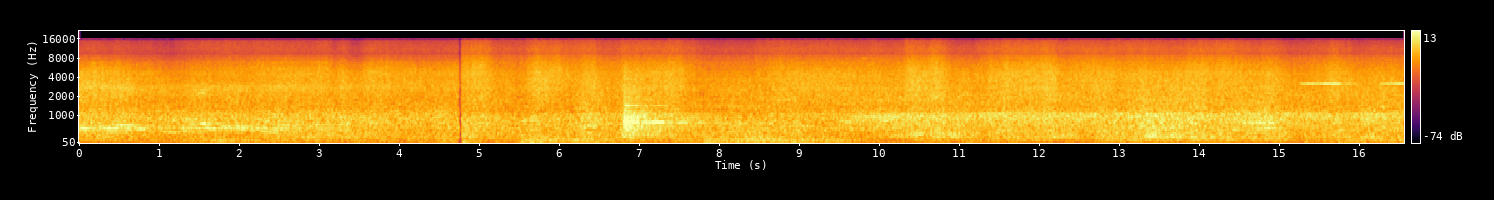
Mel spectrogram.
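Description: Steady rushing of a fire hose stream spraying water onto a burning truck, mixed with the fire itself. There is a single sharp knock about seven seconds in.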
